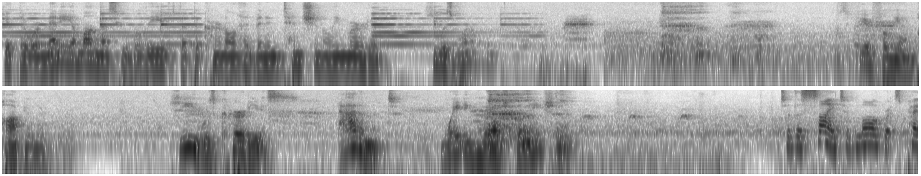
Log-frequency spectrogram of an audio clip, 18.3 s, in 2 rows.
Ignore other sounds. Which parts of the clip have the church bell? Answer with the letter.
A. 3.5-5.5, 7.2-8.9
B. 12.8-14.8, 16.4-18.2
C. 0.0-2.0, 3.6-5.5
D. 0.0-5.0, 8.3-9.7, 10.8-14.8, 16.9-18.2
C.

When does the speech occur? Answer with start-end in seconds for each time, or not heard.
0.0-5.0, 8.3-9.7, 10.8-14.8, 16.9-18.2.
